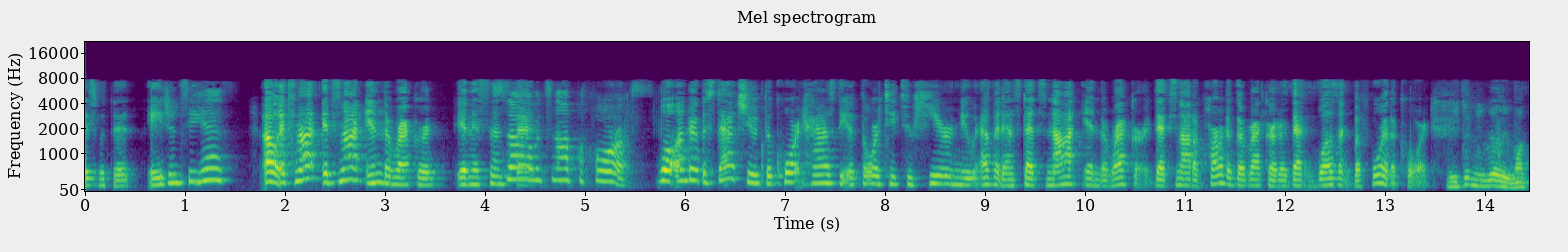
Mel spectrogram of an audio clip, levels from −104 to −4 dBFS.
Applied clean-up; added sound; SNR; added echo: neural mask model DeepFilterNet 3.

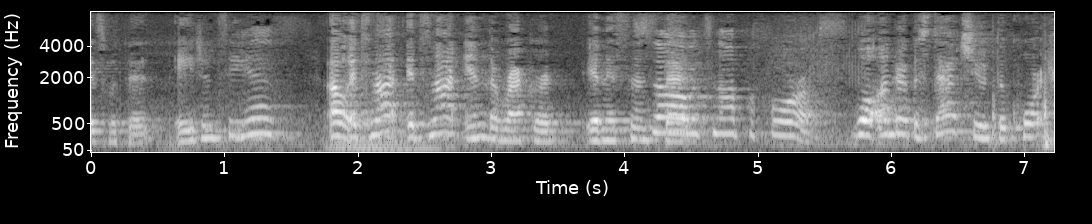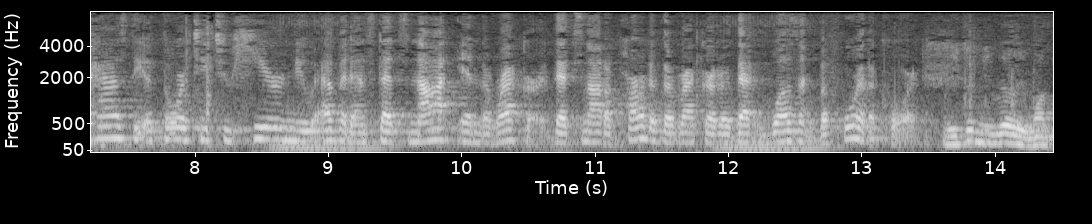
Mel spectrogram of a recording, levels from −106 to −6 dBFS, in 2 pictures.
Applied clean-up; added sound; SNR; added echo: none; Breathing; 16 dB; none.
